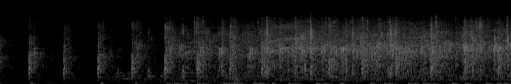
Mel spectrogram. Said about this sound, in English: I pray that applause is for Christ and for what he's doing, please.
